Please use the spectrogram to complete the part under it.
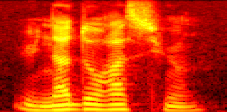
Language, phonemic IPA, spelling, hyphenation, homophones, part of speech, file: French, /a.dɔ.ʁa.sjɔ̃/, adoration, ado‧ra‧tion, adorations, noun, Fr-adoration.ogg
- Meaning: adoration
